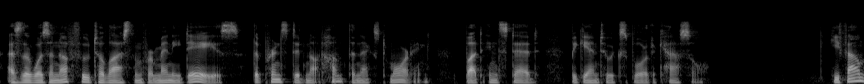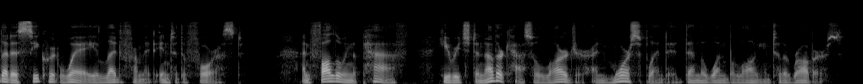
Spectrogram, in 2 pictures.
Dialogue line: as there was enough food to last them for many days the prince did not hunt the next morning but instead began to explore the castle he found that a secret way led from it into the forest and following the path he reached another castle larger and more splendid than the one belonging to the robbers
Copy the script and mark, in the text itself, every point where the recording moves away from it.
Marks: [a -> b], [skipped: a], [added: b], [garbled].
as there was enough food to last them for many days the prince did not hunt the next morning but instead began to explore the castle he found that a secret way led from it into the forest and following the path he reached another castle larger and more splendid than the one belonging to the robbers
